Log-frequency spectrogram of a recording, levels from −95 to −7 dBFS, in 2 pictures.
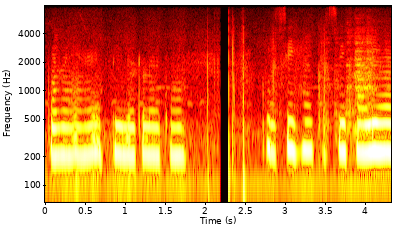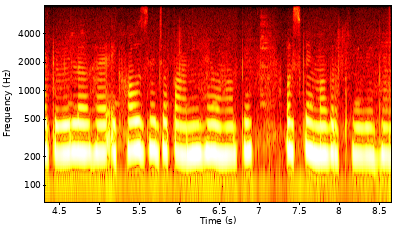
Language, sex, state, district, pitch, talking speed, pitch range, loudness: Hindi, female, Haryana, Jhajjar, 220 Hz, 150 wpm, 210-230 Hz, -14 LUFS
